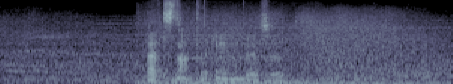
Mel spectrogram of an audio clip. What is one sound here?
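A fiery explosion bursts with a whoosh.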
